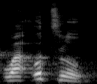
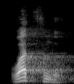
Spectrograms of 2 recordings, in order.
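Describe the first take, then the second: First: The 'u' after 'wa' is pronounced separately. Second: The 'u' is dropped, and 'wa' links straight on. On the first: The speaker calls it wrong. "Tidak dibaca wa utslu" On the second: The speaker calls it right. "tapi watslu"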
